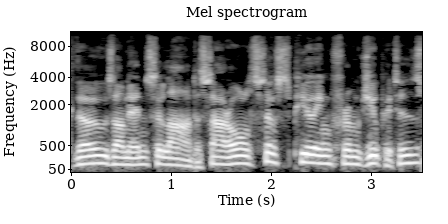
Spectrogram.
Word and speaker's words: Enceladus: energy are available for organisms to exploit Enceladus pronounced Enceladus provides all three it's looking more and more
